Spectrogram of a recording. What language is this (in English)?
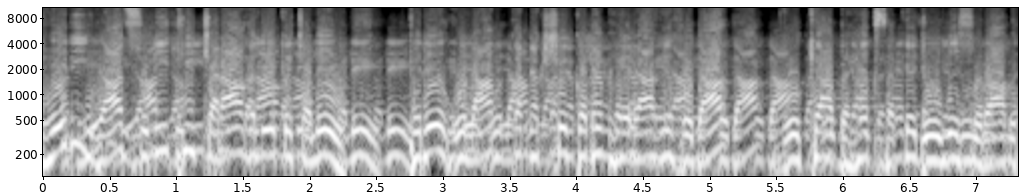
Hindi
